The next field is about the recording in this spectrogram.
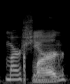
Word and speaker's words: Marchion Ro: That said, I do feel like we have to address the helmet-wearing, eye-owning elephant in the room, which is Marishan Ro, or how do you say his name? Marchion? – Marchion.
